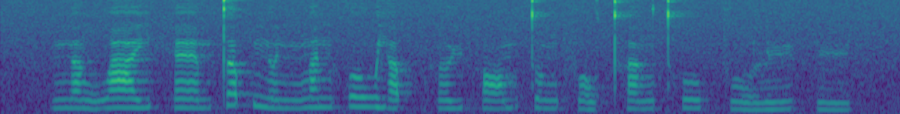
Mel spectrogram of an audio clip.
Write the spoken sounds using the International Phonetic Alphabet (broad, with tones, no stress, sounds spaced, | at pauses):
n̪ ɐ˨˩ ŋ w aː˨ j h ɛː˨ m t̪ ɐ˥ p̚ n̪ ɵ˨ n ŋ ɐ˥ n k o˥ w j ɐ˨˥ p̚ h ɵ˨˧ ɥ h ɔː˨˥ m t̪ ʊ˨˧ ŋ f o˨˩ w t̪ʰ ɐ˨˥ ŋ t̪ʰ uː˧ p̚ f uː˨˩ l yː˨˥ k yː˨ t̚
